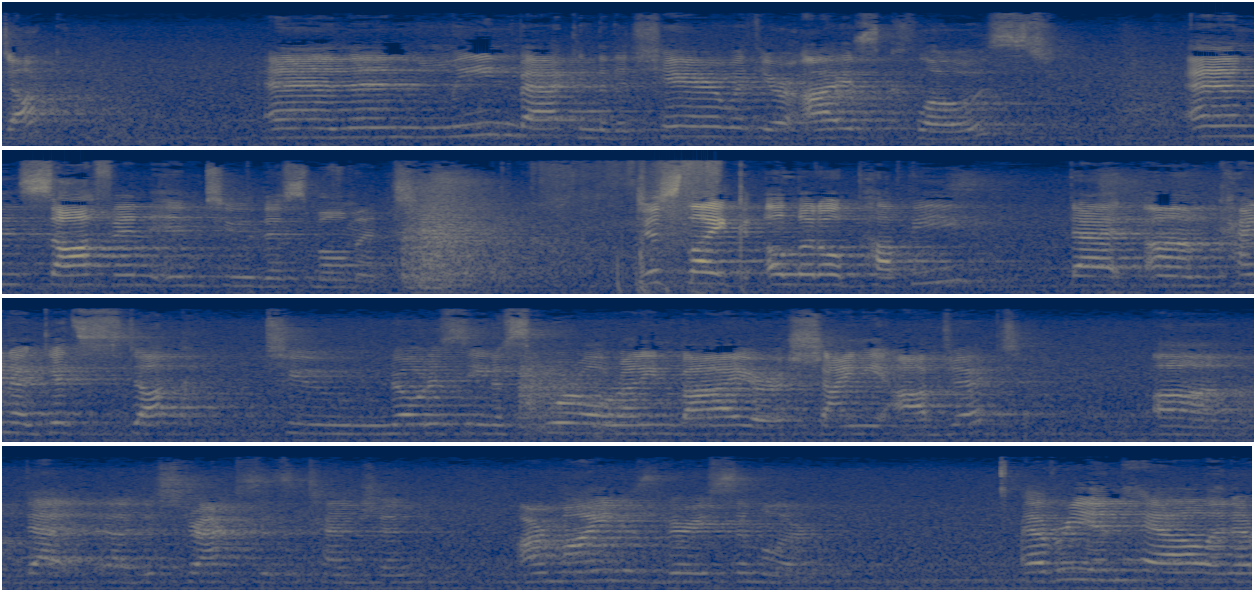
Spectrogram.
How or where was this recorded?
live audience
